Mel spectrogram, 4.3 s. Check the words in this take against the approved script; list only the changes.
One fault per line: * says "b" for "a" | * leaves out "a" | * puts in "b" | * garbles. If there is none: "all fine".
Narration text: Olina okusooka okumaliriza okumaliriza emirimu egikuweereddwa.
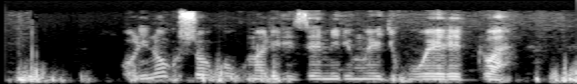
* leaves out "okumaliriza"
